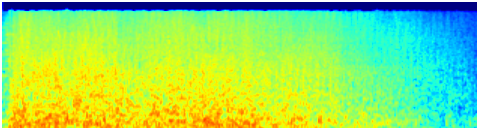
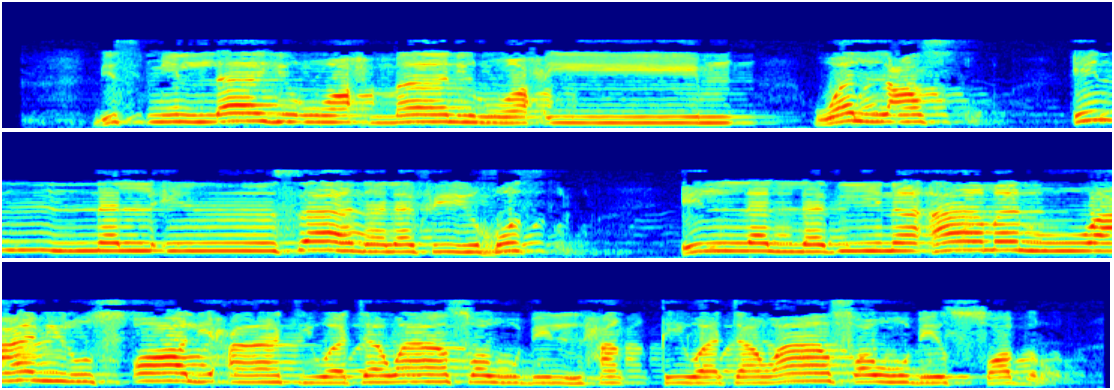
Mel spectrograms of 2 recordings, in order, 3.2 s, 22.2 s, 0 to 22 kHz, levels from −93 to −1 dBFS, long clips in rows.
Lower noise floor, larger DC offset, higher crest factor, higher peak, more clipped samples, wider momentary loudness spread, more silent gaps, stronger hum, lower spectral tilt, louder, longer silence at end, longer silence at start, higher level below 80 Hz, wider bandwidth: second, -39 dBFS vs -60 dBFS; neither; about the same, 16 dB vs 14 dB; about the same, -4 dBFS vs -6 dBFS; neither; first, 15 LU vs 8 LU; neither; neither; second, -3 dB/octave vs -6 dB/octave; about the same, -17 LUFS vs -19 LUFS; second, 0.15 s vs 0.35 s; second, 0 s vs 0.6 s; first, -32 dBFS vs -68 dBFS; first, 16 kHz vs 6.6 kHz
